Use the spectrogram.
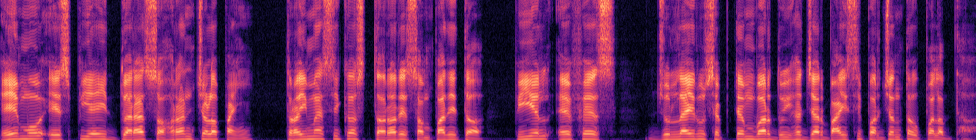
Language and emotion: Odia, neutral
